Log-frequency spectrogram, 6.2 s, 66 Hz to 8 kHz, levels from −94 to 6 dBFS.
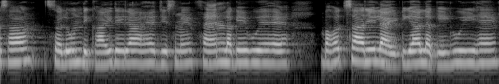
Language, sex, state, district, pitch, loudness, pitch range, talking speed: Hindi, female, Bihar, East Champaran, 225 Hz, -25 LUFS, 215-230 Hz, 165 wpm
